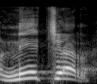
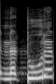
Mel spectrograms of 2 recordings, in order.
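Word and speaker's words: nature: देखो नेचर, यहाँ पे नटूरे नहीं बोलते, नटूरे नहीं नेच, है ना।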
